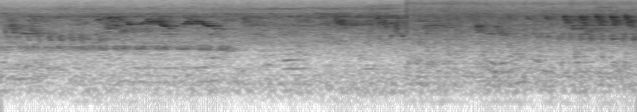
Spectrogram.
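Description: A continuous chorus of small birds chirping and twittering, high-pitched and overlapping.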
